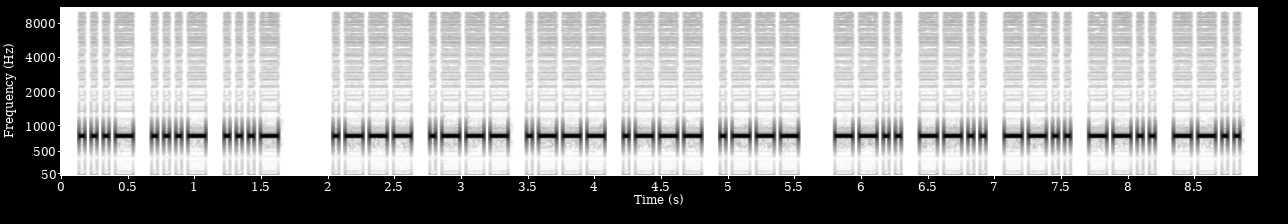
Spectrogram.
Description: Morse code, heard as a keyed tone, about 27 wpm, 800 Hz. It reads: VVV JJJJJ ZZZZZ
